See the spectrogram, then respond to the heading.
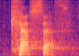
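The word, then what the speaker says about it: כֶּסֶף: Kesef.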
